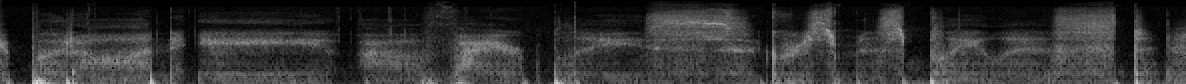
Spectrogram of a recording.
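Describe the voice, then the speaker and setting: A woman whispers very slowly in a dry, close sound with no echo, with noticeable background noise. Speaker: mother and ASMR content creator. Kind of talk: ASMR storytime ramble, cupped whisper. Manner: whispered, close, breathy, clicky.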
